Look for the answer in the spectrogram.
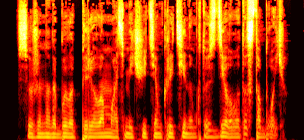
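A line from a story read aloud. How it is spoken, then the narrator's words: Angry growl. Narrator (Russian): зарычал я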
